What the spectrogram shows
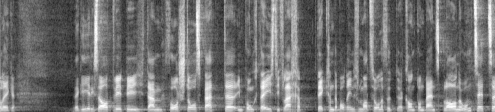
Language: Swiss German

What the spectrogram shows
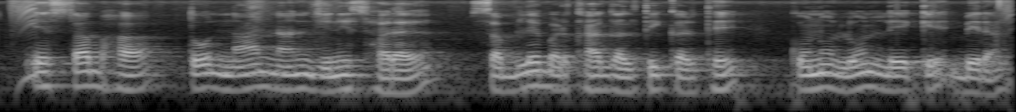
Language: Chhattisgarhi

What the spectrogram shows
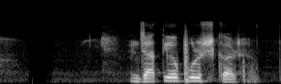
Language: Bangla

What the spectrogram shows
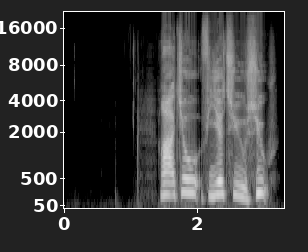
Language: Danish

